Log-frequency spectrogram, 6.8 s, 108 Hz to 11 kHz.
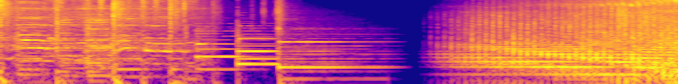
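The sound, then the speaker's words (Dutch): A trauma helicopter taking off from a hospital in Amsterdam: a dense, steady rotor chop and engine whine that swells in loudness, with no talk. “Lifeliner 1 stijgt op vanaf het VU Medisch Centrum in Amsterdam. De traumahelikopter reageert op een alarm dat 's ochtends vroeg om 7:50”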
